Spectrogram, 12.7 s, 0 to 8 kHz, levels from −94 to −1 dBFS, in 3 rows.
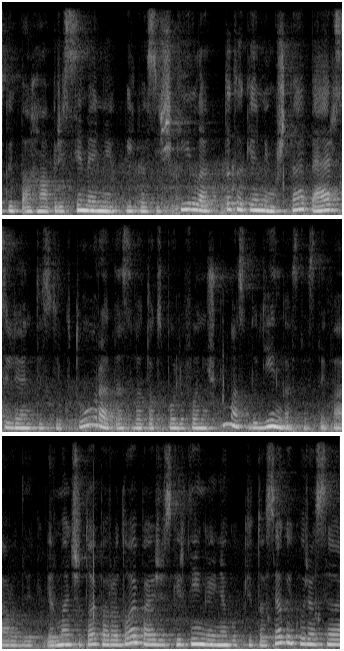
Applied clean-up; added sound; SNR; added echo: none; Thunder; 19 dB; reverberation time 0.7 s.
